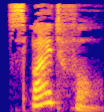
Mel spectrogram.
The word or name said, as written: spiteful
